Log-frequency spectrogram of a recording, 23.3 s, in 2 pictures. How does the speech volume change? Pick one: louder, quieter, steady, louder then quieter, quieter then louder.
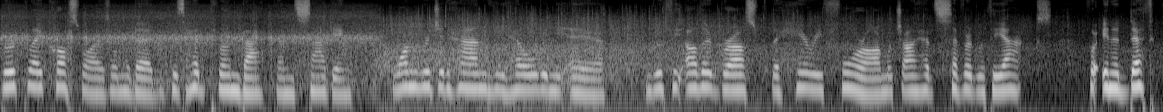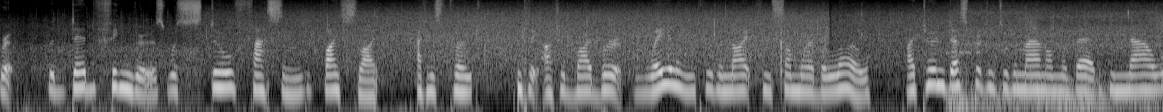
steady.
